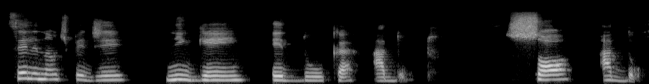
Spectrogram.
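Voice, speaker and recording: A woman with a Brazilian accent giving an online study talk, telling stories in an animated way and repeating words for emphasis. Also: medium pitch, slow, dry recording. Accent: Brazilian Portuguese. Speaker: invited speaker. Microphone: video call.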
